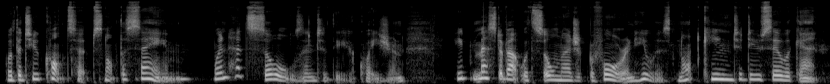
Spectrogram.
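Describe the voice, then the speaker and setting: A woman's voice: medium pitch, expressive, normal speed, creaky, darkish tone, dry recording, clean studio sound. A woman reading scripted fiction as an audiobook narrator.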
